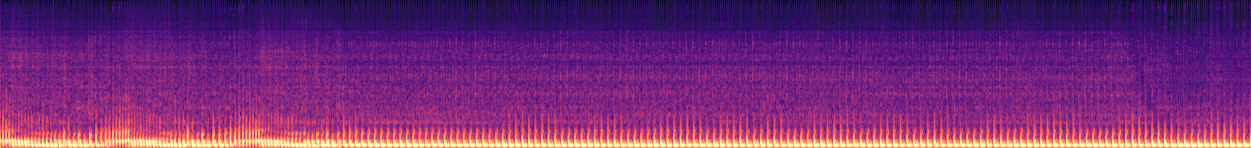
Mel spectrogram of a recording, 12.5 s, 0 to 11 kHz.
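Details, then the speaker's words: Neglected Yamaha YZF-R 125 being recommissioned: two throttle blips then steady idle with sharp chuffing puff every beat; definitely a blow from the end can, exhaust leak at the silencer. "Well, she sounds good, but definitely a blow from that end can."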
